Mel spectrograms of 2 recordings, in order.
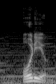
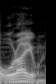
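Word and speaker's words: Orion: になってますオリオンって言んですけどね名前がねいいねなんか本当の発音はオライオンらしいですけどはいローマ読みだとオリオンですねだと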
